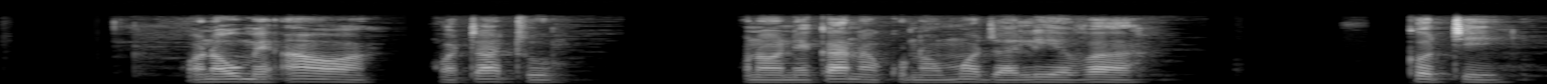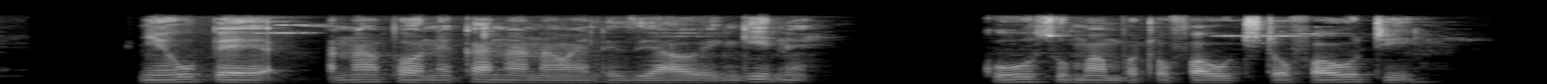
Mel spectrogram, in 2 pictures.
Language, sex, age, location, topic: Swahili, male, 18-24, Kisumu, health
